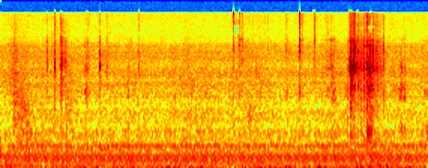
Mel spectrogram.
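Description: A utility knife blade carves and shaves the edges of a solid blue bar soap with an embedded label, held in the hand, producing flakes. Quiet, bright scraping ticks and short crisp cuts sound over a steady low hum, with a denser, louder burst of shaving near the end.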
